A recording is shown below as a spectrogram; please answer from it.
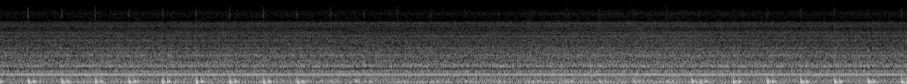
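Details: Chinese 2 kW 12 V diesel heater in a VW Transporter T4 at full power: fuel dosing pump ticks and thuds about three a second over a steady hum, knocking against the boxing-in; before the quiet-mount fix.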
